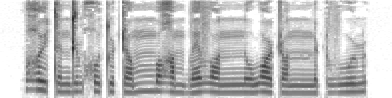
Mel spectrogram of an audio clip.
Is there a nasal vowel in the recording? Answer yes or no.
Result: no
